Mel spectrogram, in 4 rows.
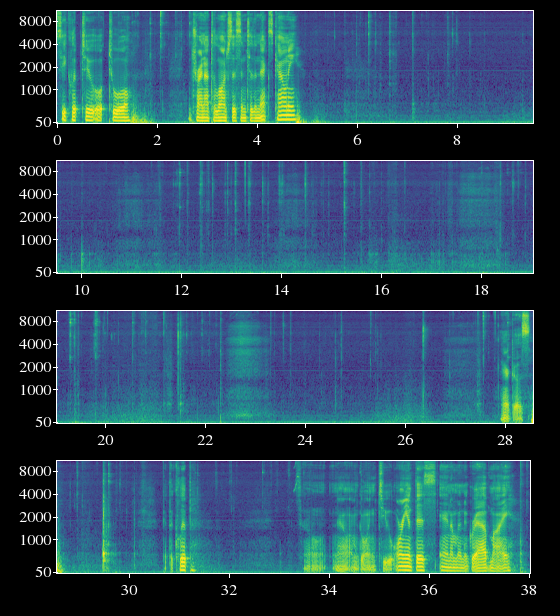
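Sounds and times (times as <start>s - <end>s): soft rustles: 9.2s - 22.3s, 25.2s - 27.8s
small metal clicks and scrapes: 11.4s - 22.4s.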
